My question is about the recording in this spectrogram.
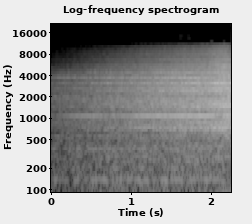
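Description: Whoosh sound effect for an animated logo intro: a swelling rush of noise with a low rumble and a thin steady tone, growing louder throughout.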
